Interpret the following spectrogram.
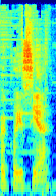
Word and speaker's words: Ecclesia: too and Order of Ecclesia that one's uh Belmont's favorite it's pronounced with a hard hard G I'll try to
